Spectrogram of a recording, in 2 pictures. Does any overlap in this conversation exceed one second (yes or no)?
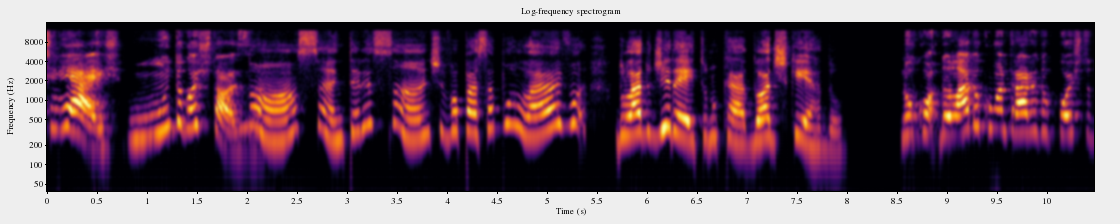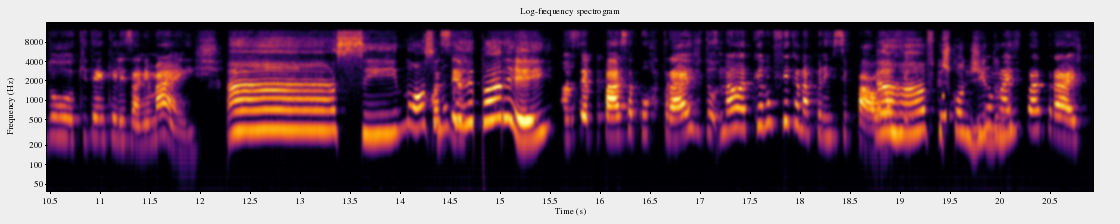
yes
